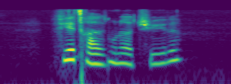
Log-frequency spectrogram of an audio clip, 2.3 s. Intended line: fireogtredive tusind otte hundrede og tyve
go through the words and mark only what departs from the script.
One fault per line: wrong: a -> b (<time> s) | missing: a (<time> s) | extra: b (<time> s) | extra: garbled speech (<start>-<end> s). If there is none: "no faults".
missing: tusind otte (1.1 s)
